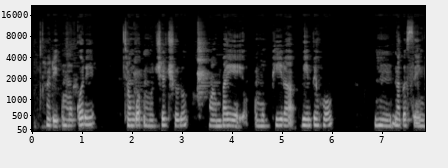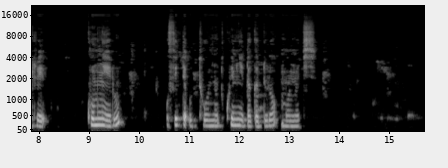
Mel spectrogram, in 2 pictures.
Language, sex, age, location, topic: Kinyarwanda, male, 25-35, Kigali, health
